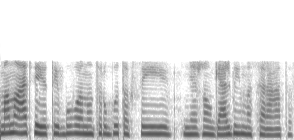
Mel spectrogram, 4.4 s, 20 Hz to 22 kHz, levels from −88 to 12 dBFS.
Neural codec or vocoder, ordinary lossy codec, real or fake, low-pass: none; AAC, 24 kbps; real; 3.6 kHz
